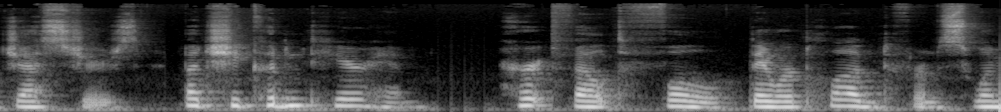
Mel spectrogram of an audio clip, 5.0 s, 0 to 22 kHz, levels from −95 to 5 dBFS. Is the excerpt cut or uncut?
cut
